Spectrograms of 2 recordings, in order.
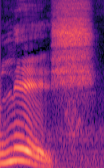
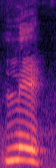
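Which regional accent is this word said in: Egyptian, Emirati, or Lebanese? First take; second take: Emirati; Egyptian. First: It has an Emirati vowel, ending in a sh sound. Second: It is said without the final sh sound. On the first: "Lá nos Emirados eles falam lesh" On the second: "O egípcio fala só lê, não tem o chiado"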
